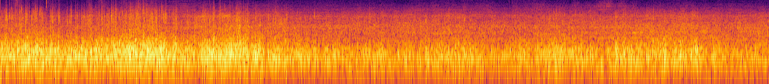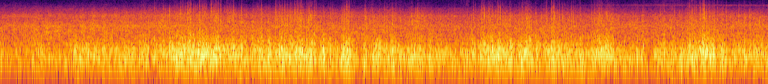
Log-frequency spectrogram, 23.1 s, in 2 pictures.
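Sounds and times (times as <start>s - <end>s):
distant freight train rumble: 0.0s - 23.0s
wind noise on microphone: 0.0s - 23.0s.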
